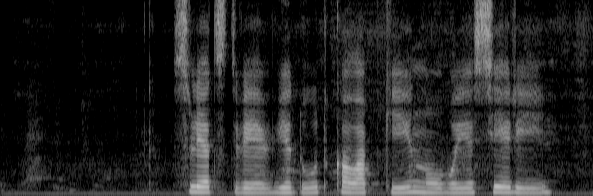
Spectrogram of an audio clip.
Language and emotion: Russian, neutral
